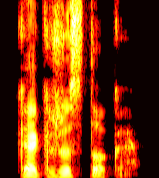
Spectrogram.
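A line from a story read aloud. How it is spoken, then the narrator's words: Snorting. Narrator (Russian): хмыкнул Томми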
